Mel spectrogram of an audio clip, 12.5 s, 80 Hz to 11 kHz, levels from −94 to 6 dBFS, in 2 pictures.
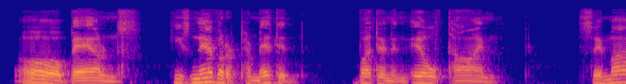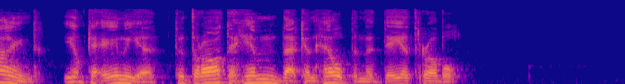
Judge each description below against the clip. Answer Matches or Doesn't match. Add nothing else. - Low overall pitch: Matches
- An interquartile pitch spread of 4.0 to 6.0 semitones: Matches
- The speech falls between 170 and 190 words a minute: Doesn't match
